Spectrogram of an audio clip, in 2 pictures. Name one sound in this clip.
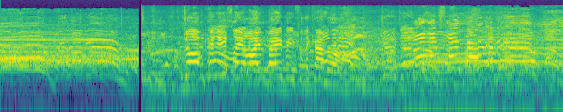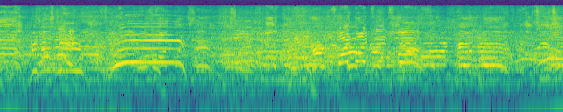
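A crowd of young women screams and shouts excitedly close by.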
